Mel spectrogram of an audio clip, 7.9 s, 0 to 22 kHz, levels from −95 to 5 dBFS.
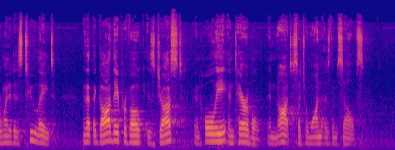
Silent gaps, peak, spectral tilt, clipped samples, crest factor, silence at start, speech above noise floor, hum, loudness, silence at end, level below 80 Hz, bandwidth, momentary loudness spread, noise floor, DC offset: none; -16 dBFS; -2.5 dB/octave; under 0.1%; 20 dB; 0 s; 33 dB; none; -33 LUFS; 0.65 s; -76 dBFS; 16 kHz; 12 LU; -68 dBFS; under 0.1%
